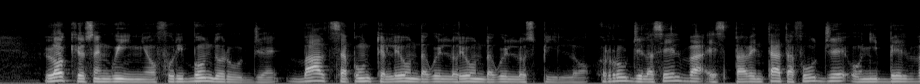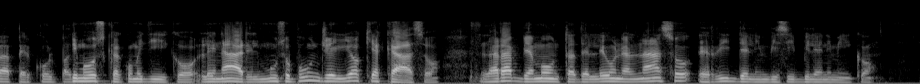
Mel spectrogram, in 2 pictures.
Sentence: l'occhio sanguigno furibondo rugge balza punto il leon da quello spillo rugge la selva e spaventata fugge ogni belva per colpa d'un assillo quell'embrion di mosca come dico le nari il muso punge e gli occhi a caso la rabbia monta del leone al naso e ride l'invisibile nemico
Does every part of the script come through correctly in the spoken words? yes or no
no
